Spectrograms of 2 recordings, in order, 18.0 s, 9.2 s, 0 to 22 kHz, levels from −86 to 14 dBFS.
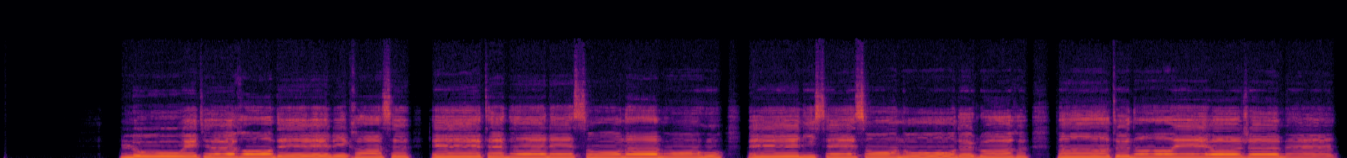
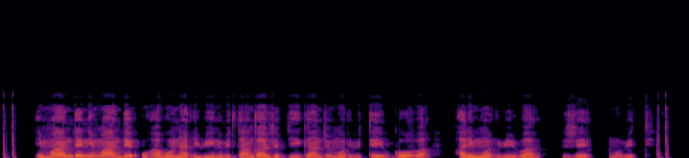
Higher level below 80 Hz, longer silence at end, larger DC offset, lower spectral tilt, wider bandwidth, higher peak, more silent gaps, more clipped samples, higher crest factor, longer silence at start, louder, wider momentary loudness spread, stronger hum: second, -76 dBFS vs -66 dBFS; second, 0.15 s vs 0.3 s; neither; about the same, -4.5 dB/octave vs -5.5 dB/octave; first, 14.5 kHz vs 9.2 kHz; about the same, -10 dBFS vs -10 dBFS; second, none vs 6.01-6.06 s, 7.38-7.47 s; neither; about the same, 14 dB vs 18 dB; first, 1.6 s vs 0.05 s; first, -23 LUFS vs -28 LUFS; second, 7 LU vs 15 LU; neither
